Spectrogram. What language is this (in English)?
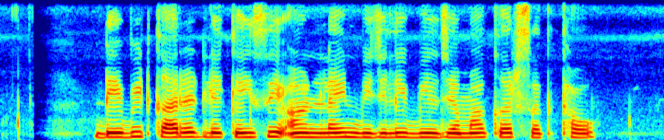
Chhattisgarhi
